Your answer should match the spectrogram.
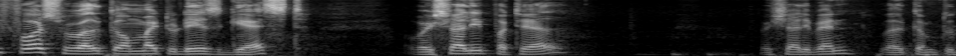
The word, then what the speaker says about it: Vaishali: When you said Auntie, that's my American name because nobody can say Vaishali.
